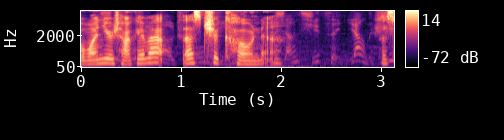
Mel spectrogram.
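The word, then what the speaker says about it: Ciaccona: That's Chakona. That's how you say her name. Shakona.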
